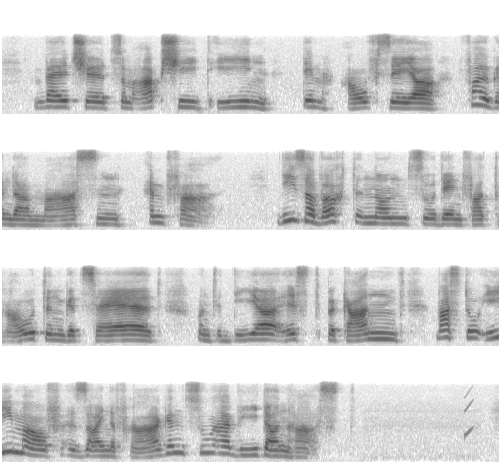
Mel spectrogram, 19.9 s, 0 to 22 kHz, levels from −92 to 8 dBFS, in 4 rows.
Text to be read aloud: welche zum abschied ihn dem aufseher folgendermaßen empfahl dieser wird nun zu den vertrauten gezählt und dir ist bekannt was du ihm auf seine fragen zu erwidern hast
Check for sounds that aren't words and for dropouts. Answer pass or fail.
fail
